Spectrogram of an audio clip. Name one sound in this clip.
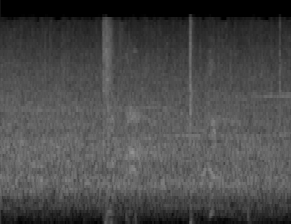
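Bodies thud heavily against each other.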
